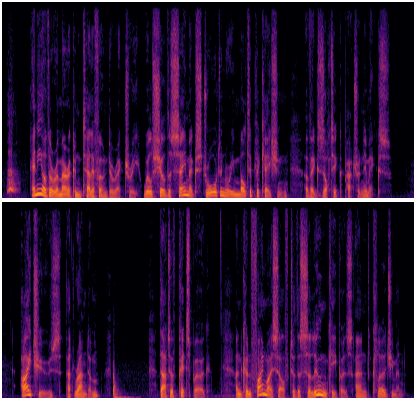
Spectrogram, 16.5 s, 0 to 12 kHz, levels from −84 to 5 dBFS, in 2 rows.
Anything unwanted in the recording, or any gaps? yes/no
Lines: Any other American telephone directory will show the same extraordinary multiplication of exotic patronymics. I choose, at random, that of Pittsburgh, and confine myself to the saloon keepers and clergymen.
yes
